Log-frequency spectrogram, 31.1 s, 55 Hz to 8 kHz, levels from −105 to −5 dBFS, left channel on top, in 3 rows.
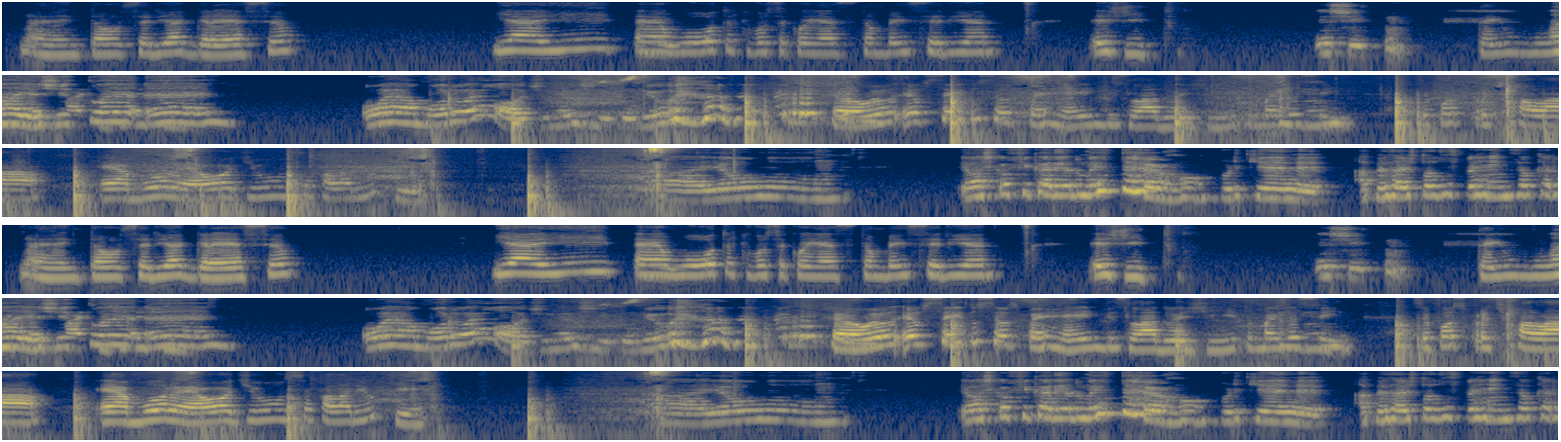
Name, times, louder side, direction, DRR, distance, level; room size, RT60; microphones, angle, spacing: voice 1, 0.1-2.0 3.3-6.6 7.2-7.7 9.8-10.5 10.8-10.9 11.3-11.6 15.9-19.4 19.8-21.0 21.4-23.6, right 6 dB, 90° right, 0.5 m, -35 dB
voice 2, 4.2-4.6 8.7-9.4 9.8-9.9 10.3-11.9 12.8-16.2 18.9-19.4 25.1-26.4 27.1-31.1, left 2 dB, 5° left, 0.4 m, -37 dB
sound 1, 13.2-13.4 13.8-15.0 15.3-16.1 16.7-17.6 18.2-19.0 19.7-20.9 21.2-23.7 24.3-25.3 25.6-25.7, left 10 dB, 75° left, 0.4 m, -35 dB
2.2 x 2.1 x 3.8 m
head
